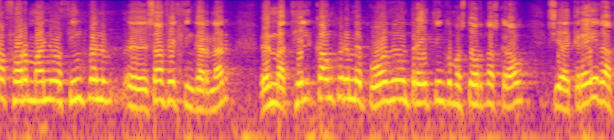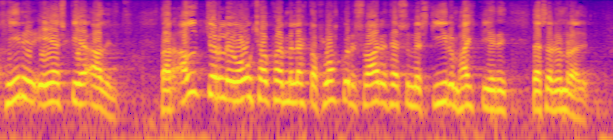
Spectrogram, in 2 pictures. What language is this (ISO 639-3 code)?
isl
